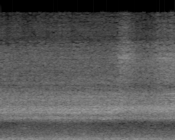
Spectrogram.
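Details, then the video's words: Large cicadas on the Îles du Salut, French Guiana, sounding like an electric saw, very loud: a dense, continuous high hiss-like buzz filling the upper range without pause, steady throughout. "Alors, ce que vous entendez là comme bruit, ce sont des cigales. Ça fait des bruits de scie électrique."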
